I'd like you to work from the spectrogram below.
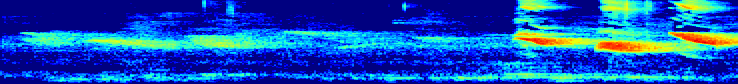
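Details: A captive green-winged saltator (Saltator similis) gives its prized three-note song: three loud, rich whistled notes, each dipping and swelling, about half a second apart, after softer quiet warbling.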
